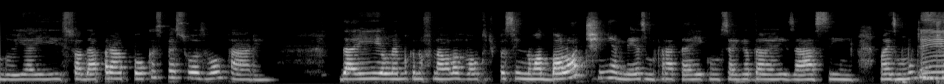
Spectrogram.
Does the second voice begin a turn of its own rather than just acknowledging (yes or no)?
yes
